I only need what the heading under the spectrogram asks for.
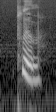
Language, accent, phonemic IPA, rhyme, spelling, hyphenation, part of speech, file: English, General American, /ˈplum/, -uːm, plume, plume, noun / verb, En-us-plume.ogg
- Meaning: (noun) 1. A feather of a bird, especially a large or showy one used as a decoration 2. A cluster of feathers worn as an ornament, especially on a helmet; a hackle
